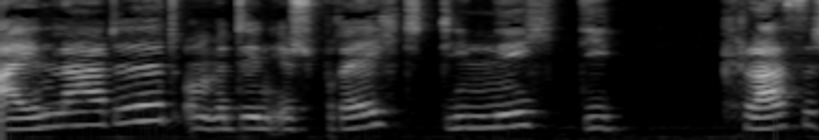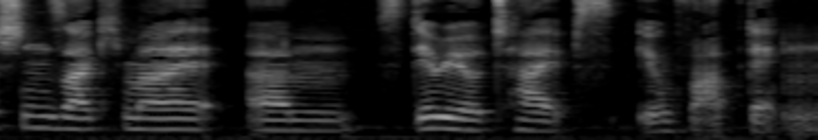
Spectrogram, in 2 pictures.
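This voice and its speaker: A very slow pace from a woman with a medium pitch. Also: very clean recording, silent background. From Germany (born in Nigeria, moved at 4-5). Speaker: podcast guest. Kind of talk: casual chat. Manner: code-switching German and English.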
